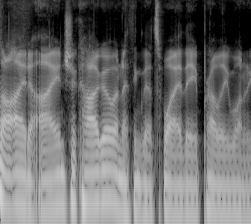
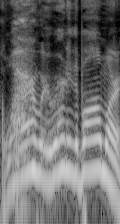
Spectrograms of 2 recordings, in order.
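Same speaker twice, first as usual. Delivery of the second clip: very high, fuming, angry shout; 13 semitones higher than usual. Retelling a coach's sideline complaint about running the ball: imitating Sean McDermott yelling. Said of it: "I see Sean McDermott yelling at them".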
